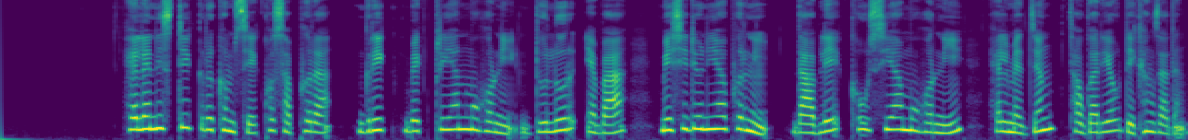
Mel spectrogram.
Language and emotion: Bodo, neutral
